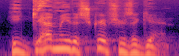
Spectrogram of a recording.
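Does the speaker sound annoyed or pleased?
pleased. It is said in a glad, pleased tone. Hearing scripture again is a blessing. The speaker calls it right. "Instead of"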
